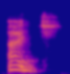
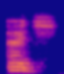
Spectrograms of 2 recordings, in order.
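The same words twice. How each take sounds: First: The j sound is soft with air in it. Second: The j sound is soft with air in it.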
